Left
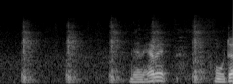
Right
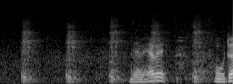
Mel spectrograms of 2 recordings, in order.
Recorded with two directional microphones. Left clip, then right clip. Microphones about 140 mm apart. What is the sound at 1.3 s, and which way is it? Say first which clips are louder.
Speech: right 1 dB; 20° right (ahead or behind).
